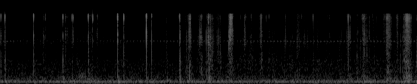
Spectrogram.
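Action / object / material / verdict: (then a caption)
tap / large ice cube / ice / none. Fingernails tap quickly on a large, clear, solid ice cube held in both hands. The result is a fast, uneven run of sharp, bright clicks with almost no ring, heard quietly over a steady low hum and a faint constant tone.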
